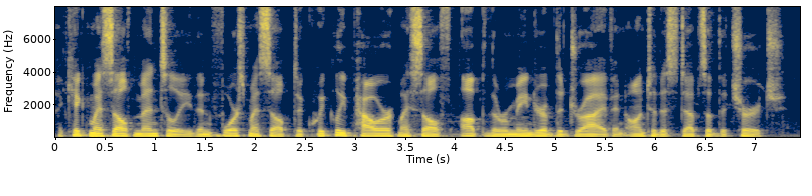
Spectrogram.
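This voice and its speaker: A man's voice: fairly low pitch, fairly even intonation, moderate pace, hardly any pauses. A man reading a scripted first-person horror story as its narrator.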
